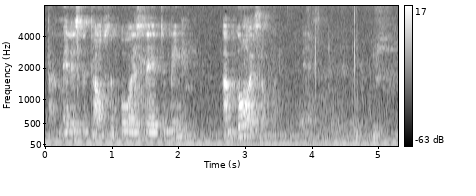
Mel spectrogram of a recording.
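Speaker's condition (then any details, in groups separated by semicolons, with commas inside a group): No condition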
